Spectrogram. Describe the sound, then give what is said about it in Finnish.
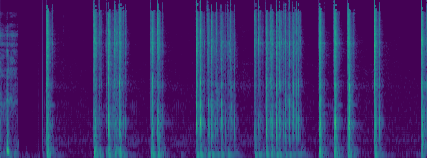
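Typing on an Apple laptop's butterfly keyboard: crisp clicky keystrokes in quick bursts broken by short pauses, with no voices and nothing else in the background. “Pitäisikö mun nauhoittaa tähän ihan niinku tuota Applen näppäimistöä hiukan?”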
